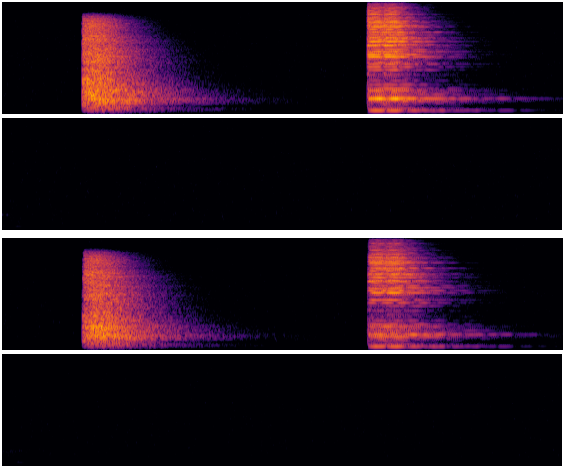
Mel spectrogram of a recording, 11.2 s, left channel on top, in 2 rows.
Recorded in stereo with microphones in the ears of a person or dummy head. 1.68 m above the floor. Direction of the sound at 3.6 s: 65° left (ahead or behind).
